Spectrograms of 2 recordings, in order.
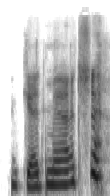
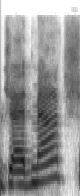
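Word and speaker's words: GEDmatch: it wrong I think I call it get match because I you know what a lot of people do there's actually two accepted pronunciations so you're not totally wrong okay I prefer jet match I've been friends with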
